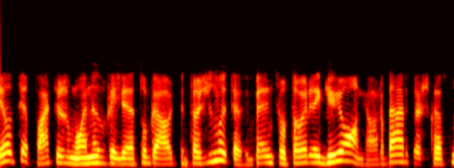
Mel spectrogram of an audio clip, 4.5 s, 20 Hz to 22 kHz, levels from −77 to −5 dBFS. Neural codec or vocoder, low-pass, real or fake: codec, 16 kHz, 2 kbps, X-Codec, HuBERT features, trained on general audio; 7.2 kHz; fake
